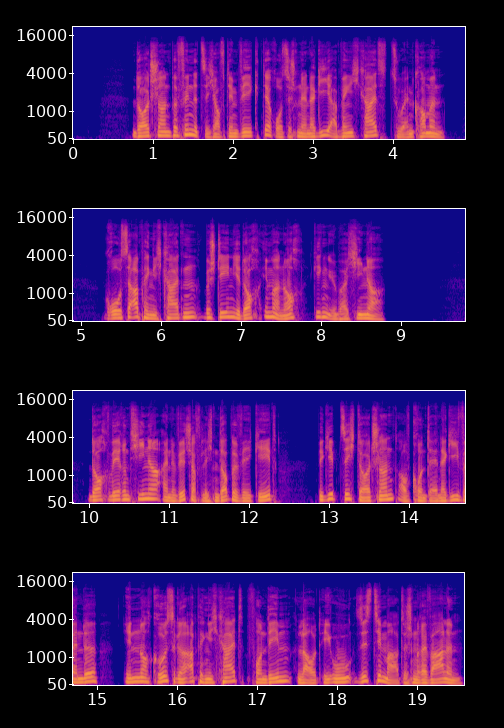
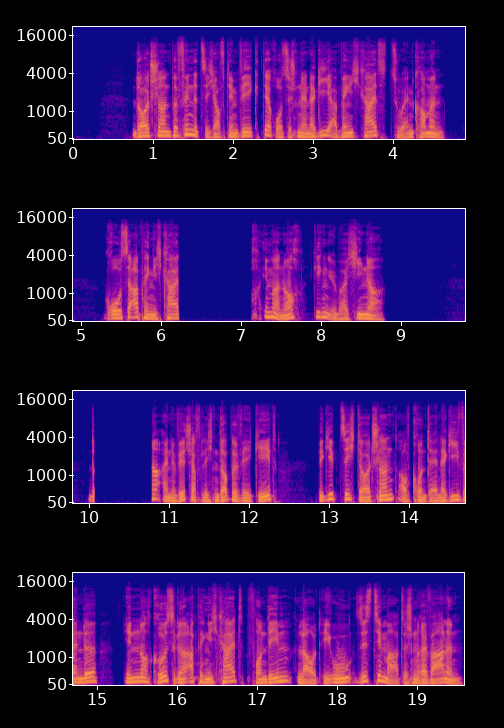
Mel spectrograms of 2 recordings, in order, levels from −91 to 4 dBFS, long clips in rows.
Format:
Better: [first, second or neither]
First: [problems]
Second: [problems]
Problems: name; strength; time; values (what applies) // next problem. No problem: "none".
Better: first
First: none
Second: audio cutting out; at 6 s for 1 s and at 10 s for 0.5 s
